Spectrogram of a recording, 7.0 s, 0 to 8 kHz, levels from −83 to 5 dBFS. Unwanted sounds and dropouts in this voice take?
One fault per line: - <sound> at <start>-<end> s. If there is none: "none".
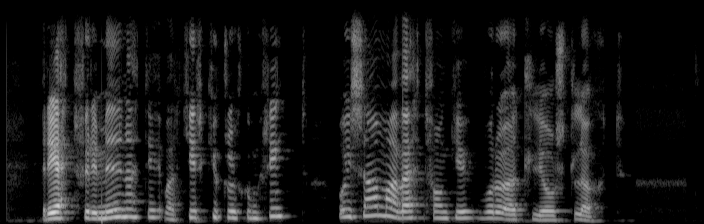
none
